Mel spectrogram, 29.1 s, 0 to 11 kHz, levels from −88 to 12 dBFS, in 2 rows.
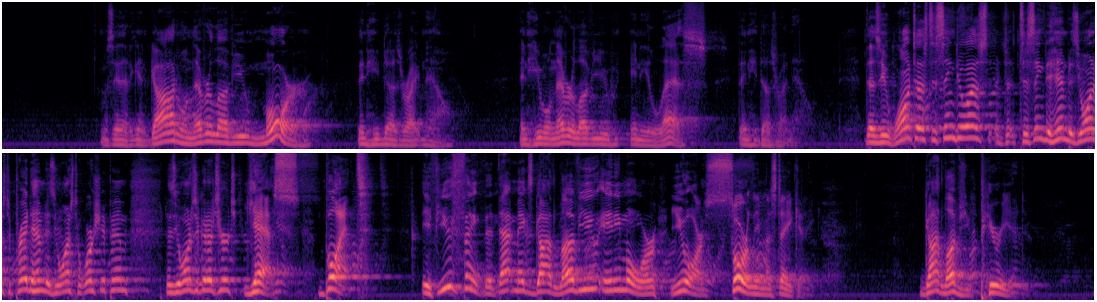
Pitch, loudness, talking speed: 150 Hz, -25 LUFS, 175 wpm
